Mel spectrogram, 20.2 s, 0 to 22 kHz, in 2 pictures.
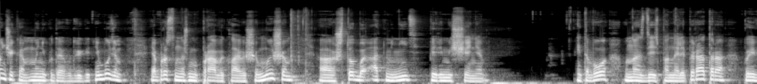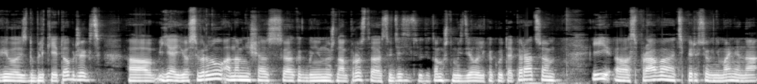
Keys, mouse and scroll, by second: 8.6-20.1 drag.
